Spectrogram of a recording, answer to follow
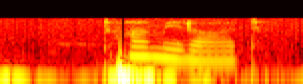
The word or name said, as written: tommyrot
